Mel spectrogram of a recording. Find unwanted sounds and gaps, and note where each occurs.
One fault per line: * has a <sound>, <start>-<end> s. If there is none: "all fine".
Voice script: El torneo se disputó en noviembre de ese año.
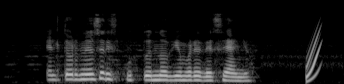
* has a chirp, 3.1-3.2 s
